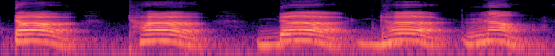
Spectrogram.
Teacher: मूर्धा का अर्थ है इन व्यंजनों को उच्चारण करने पर जीभ अंदर की तरफ खींचेगी और गले पर दबाव पड़ेगा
